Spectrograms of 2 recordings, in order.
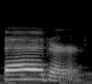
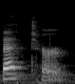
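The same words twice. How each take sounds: First: The middle consonant is a quick flap d. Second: The middle consonant is a clear t sound. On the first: The speaker calls it right. "change that T to a flap D sound" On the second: The speaker calls it wrong. "we don't say better"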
